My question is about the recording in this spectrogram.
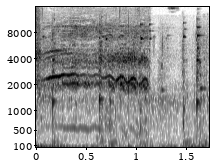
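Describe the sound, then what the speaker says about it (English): Horses in the video game Turmoil, a clear high whinny rising and falling over steady clip-clop of hooves, moderately loud and alone with no voices. "Speed up our horses while we can."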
